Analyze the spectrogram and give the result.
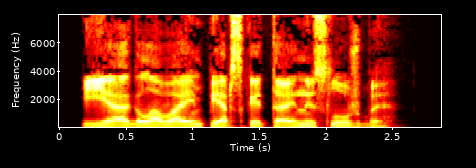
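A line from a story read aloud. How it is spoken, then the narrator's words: Dry introduction. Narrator (Russian): сухо представился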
